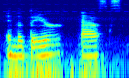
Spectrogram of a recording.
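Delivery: slow, drawn-out storybook refrain; slow it down before the big question. A narrator's reading. Refrain slowed each time.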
